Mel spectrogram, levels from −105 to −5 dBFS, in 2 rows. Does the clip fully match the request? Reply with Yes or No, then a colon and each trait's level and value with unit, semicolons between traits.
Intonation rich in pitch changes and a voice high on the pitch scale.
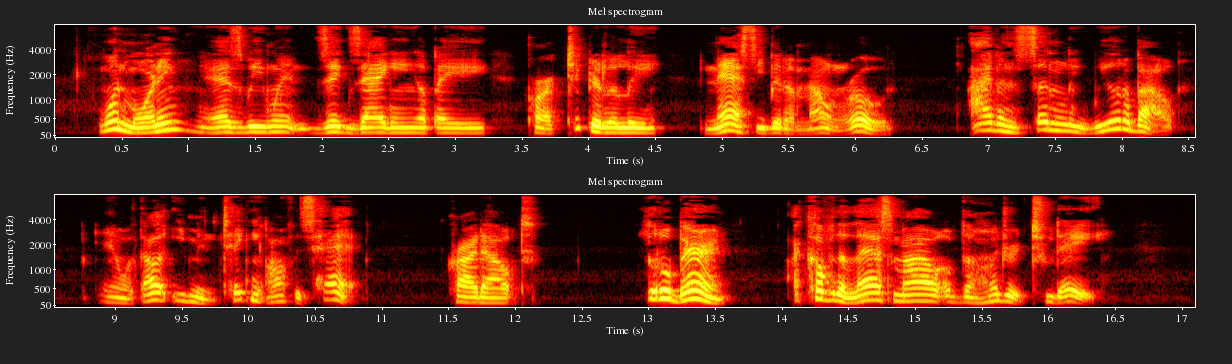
No: wide, 8.6 semitones; medium, 175 Hz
